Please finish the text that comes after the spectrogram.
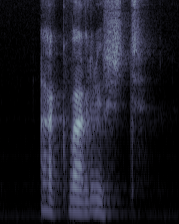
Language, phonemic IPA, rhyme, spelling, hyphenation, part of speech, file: Dutch, /ˌaː.kʋaːˈrɪst/, -ɪst, aquarist, aqua‧rist, noun, Nl-aquarist.ogg
- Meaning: an aquarist, an aquarium owner or maintainer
